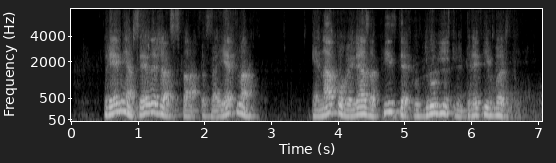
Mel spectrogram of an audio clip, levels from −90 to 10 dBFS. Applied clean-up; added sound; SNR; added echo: neural separator model SepFormer DNS4.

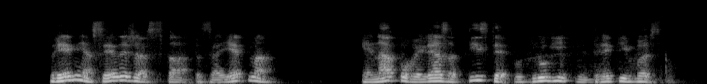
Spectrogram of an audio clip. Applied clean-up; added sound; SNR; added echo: neural mask model DeepFilterNet 3.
